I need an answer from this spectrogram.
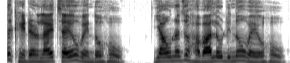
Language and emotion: Sindhi, neutral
